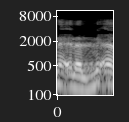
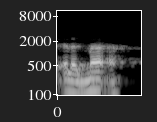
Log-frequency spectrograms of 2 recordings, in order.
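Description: First: It is said 'mi'a' without a long vowel. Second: It is said 'maa'a' with a long vowel. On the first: The speaker calls it right. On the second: The speaker calls it wrong.

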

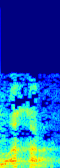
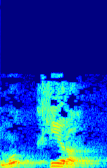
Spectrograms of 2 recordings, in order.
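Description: First: An a follows a doubled kh sound. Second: A short i follows a single kh sound. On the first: "Boleh kha-nya di fathah dengan ditasydid. Dan hamzahnya di fathah juga" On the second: "Mukhirah harakatnya mim di dhammah. Hamzahnya di sukun. Kha-nya di kasrah"

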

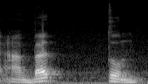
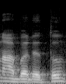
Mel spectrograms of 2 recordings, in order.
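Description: First: The d merges straight into a doubled t. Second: An extra vowel separates the d from the t. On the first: The speaker calls it right. "tapi abadtum" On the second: The speaker calls it wrong. "jangan abadatum"

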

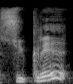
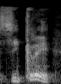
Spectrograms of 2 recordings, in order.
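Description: First: The first vowel is a rounded u sound. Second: The first vowel is an unrounded i sound. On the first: This is how people from Brazzaville say it. "lorsque nous disons sucré" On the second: This is how people from Kinshasa say it. "ils disent sucré"

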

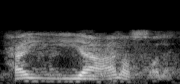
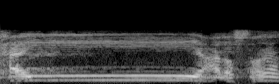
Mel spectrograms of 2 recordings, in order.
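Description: First: The phrase is said at a measured, even pace. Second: The phrase is drawn out far too long. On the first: The speaker calls it right. "على قدر الفتحة والتشديد بتاعها فقط" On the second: The speaker calls it wrong. "طويلة أوي"

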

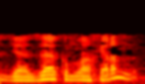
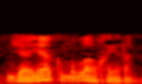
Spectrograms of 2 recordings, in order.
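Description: First: The first word has a z sound. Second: The first word has a y sound. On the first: The speaker calls it right. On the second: The speaker calls it wrong.

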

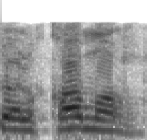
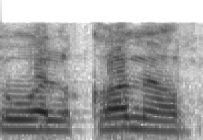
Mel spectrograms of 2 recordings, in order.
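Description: First: The m sound is heavy and thick. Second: The m sound is light and thin. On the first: The speaker calls it wrong. "ما قلتش والقمر" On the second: The speaker calls it right. "الميم مرققه"

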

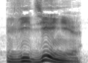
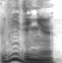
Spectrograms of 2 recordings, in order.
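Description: First: The stress is on the second syllable. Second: The stress is on the first syllable. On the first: A sign, image or dream outside of time. "с ударением на второй слог" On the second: A rational view of how a future situation will be. "с ударением на первый слог"

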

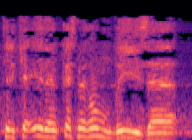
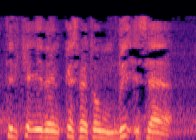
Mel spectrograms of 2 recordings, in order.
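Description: First: The last word has no glottal stop. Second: The last word has a glottal stop. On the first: "من غير همز" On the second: "يقرؤون ضئزا"

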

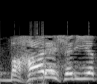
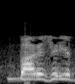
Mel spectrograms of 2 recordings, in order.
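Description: First: The first word is said as bahaar, with h. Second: The first word is said as baar, without h. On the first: The speaker calls it right. "تو یہ بہار شریعت ہے" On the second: The speaker calls it wrong. "بار شریعت تھوڑی ہے"

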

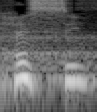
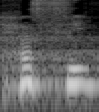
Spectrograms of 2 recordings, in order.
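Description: First: The middle consonant is an s sound. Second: The middle consonant is a th sound.

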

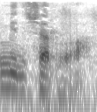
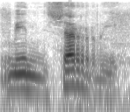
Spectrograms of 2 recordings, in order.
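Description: First: The last word ends in an 'a' vowel. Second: The last word ends in an 'i' vowel. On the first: The speaker calls it wrong. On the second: The speaker calls it right.

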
